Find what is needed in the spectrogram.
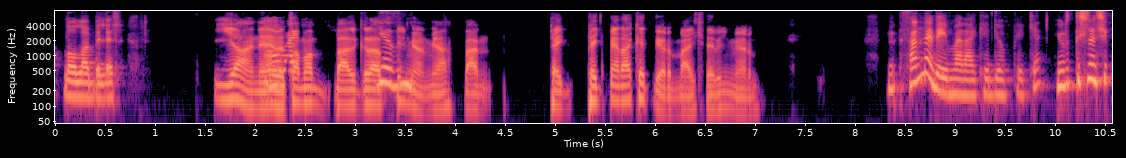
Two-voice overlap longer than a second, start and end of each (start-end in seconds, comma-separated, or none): none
